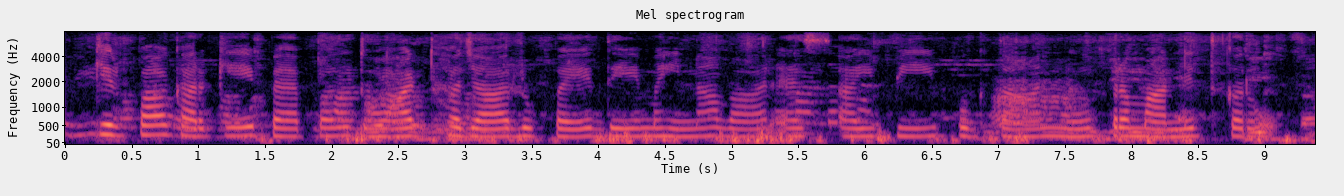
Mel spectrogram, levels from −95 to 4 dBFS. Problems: continuous background conversations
